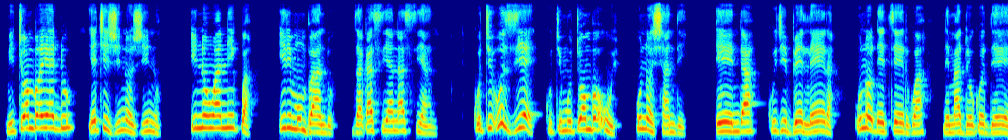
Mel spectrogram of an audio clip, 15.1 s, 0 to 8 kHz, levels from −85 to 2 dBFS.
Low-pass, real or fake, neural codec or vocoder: 7.2 kHz; real; none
